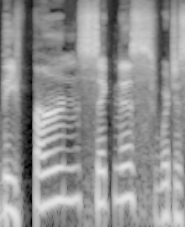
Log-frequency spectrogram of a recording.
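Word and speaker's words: Foehn: Uh, so it's a real thing called the fern sickness, which is spelled f o e hn.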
